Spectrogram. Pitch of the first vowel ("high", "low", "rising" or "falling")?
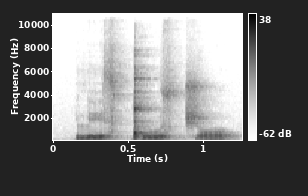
low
